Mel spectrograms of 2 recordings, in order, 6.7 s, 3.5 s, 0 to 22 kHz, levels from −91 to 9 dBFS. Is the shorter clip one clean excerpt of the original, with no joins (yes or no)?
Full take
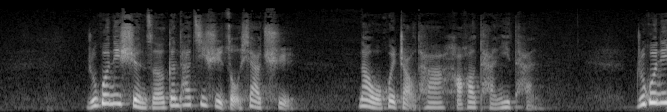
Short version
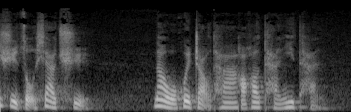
no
